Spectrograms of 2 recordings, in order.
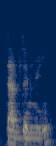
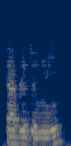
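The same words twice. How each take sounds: First: The final l of table is left out. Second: The final l of table is pronounced.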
